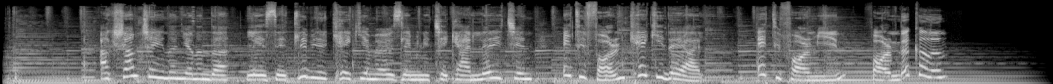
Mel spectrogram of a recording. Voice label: tuerkisch werbung

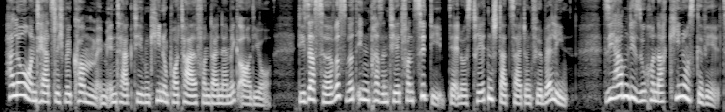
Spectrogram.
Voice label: deutsch frauen telefon

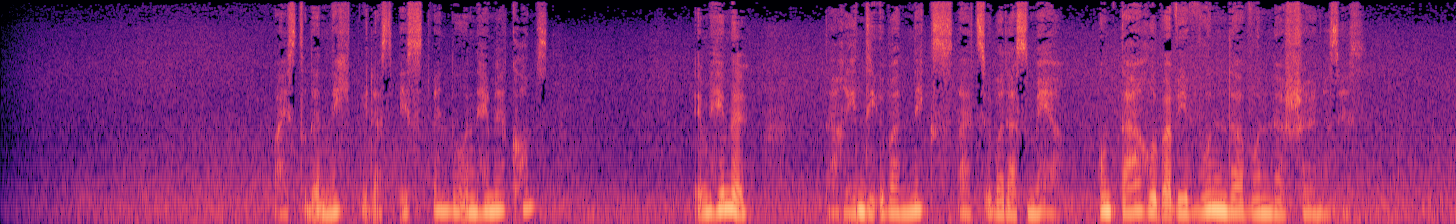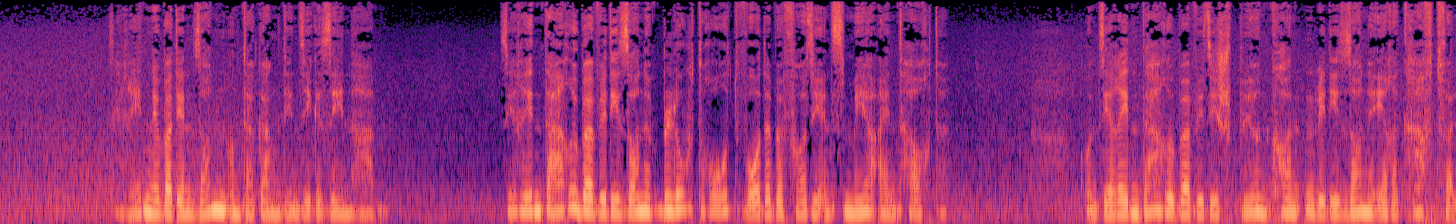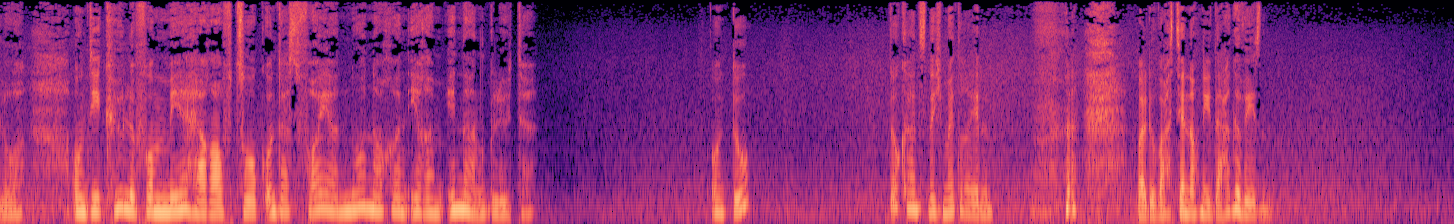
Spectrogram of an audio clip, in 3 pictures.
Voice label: rolle, deutsch frauen; sprecher

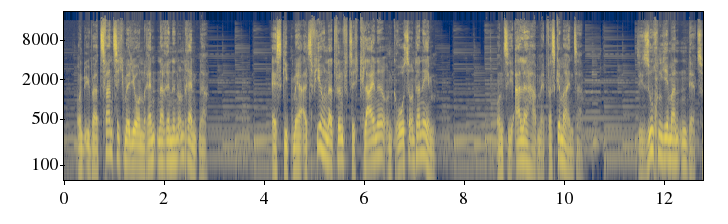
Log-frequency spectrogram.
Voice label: de image, deutsch maenner; sprecher

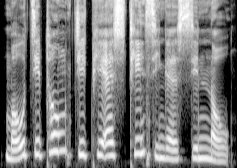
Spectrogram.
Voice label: kantonesisch telefon; sprecher; chinesisch

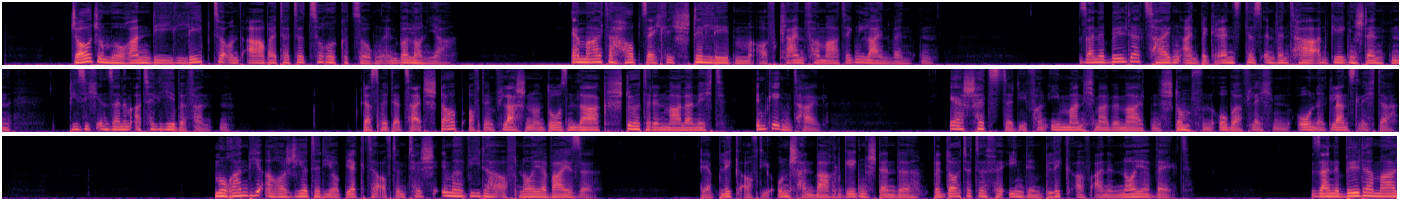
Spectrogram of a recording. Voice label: audioguide, deutsch maenner; sprecher

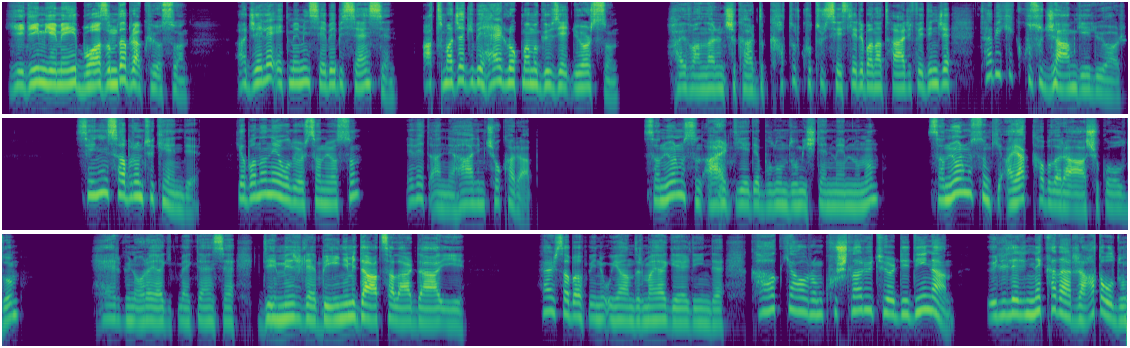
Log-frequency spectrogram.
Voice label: tr erzaehlung, tuerkisch

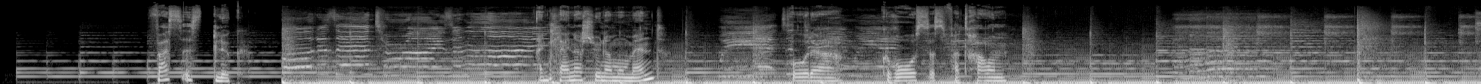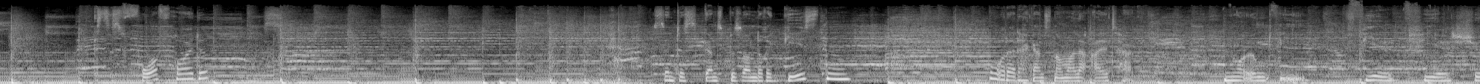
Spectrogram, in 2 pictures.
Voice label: werbung, deutsch frauen

